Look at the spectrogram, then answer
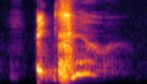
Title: Sneezing fit from chhinkni (F+M)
